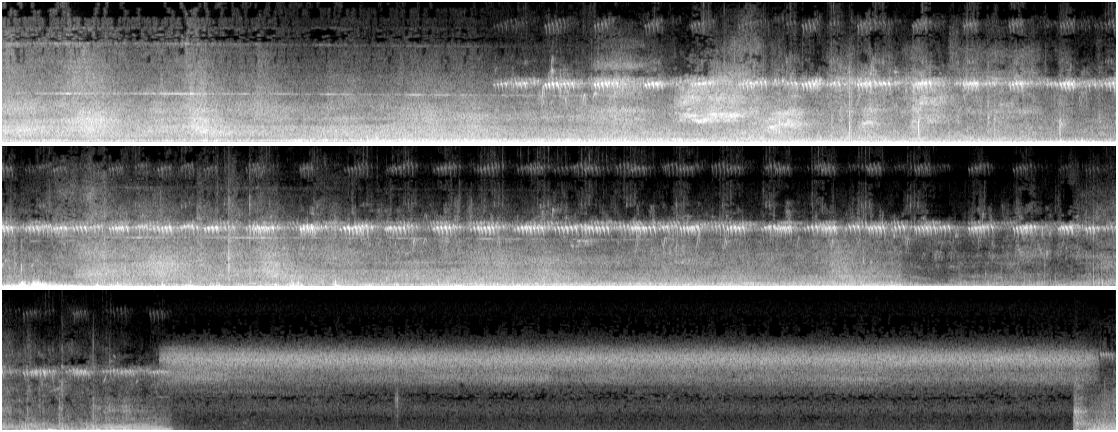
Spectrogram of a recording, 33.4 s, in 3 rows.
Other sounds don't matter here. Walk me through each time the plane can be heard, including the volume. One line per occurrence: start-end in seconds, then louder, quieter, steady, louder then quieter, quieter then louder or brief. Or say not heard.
0.0-20.2 quieter.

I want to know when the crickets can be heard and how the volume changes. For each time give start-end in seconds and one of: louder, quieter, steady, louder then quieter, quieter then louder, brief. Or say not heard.
4.9-33.3 quieter.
